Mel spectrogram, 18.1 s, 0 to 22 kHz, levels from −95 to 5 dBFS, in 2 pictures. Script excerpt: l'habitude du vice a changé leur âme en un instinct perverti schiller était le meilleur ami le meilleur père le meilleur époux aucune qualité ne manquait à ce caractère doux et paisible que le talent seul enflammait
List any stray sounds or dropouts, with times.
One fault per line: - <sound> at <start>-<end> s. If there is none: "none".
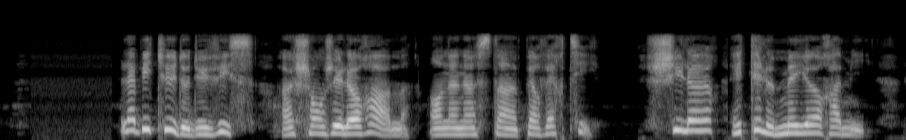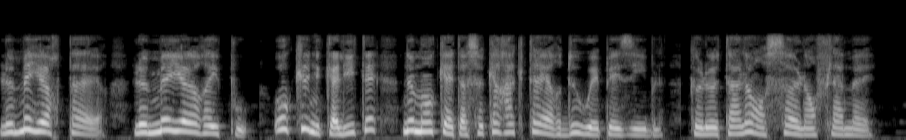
none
